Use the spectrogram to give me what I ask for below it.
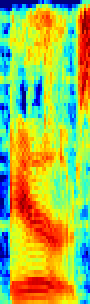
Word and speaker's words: heirs: pod and to his heirs this is our next word what is an air now if you notice the H is silent there so his heirs and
